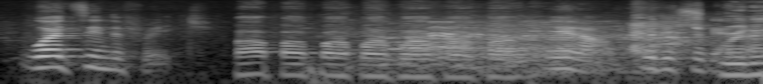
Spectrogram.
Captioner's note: speaking spanish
